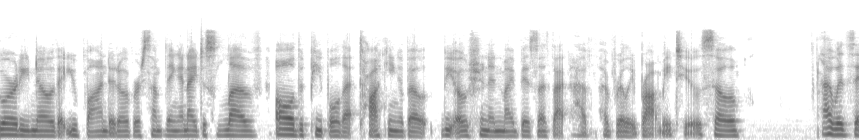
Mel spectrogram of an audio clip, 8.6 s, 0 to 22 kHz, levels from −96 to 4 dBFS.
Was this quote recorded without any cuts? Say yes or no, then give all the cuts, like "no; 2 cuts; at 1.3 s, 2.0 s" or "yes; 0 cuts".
no; 1 cut; at 2.7 s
